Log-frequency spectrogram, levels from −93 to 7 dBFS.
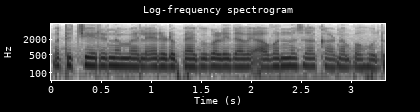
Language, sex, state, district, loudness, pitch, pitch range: Kannada, female, Karnataka, Bangalore, -14 LUFS, 175 Hz, 170-180 Hz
